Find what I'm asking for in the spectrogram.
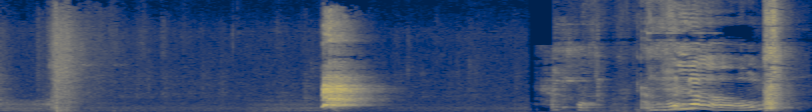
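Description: A dog gives two sharp barks, one early and one louder a few seconds later, close to the microphone, followed by a person talking.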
